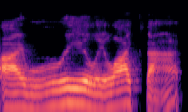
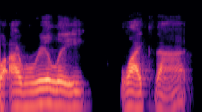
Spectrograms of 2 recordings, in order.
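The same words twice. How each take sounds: First: "really" stretched extra long with feeling; strongly elongated REALLY. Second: "really" drawn out for emotion; elongated REALLY. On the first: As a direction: draw "really" right out, slowly. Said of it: "Elongation shows a degree of emotion". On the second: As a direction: stretch the word "really" slowly. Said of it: "which is degrees of emotion". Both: Shown as a demonstration.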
